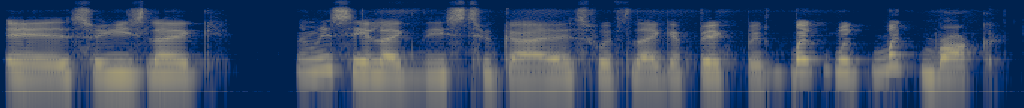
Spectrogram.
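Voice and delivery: ordinary talk, nothing marked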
